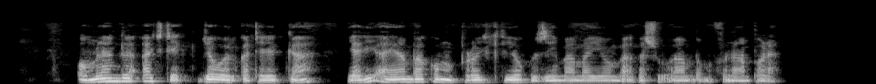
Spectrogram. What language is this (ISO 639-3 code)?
lug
